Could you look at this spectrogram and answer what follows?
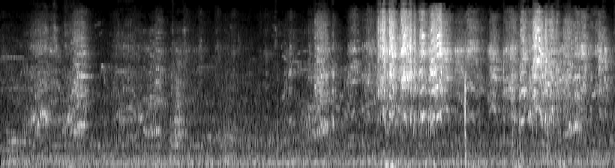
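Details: Brown-throated parakeets in Paramaribo, Suriname, recorded from a bedroom, giving harsh, scratchy screeches in quick, uneven bursts, loudest in a rasping flurry near the end, over a steady background hiss.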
